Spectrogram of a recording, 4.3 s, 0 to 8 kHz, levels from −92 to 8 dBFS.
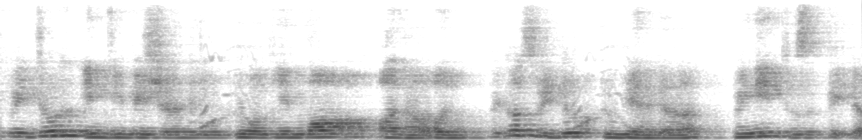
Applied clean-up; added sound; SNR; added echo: neural mask model DeepFilterNet 3.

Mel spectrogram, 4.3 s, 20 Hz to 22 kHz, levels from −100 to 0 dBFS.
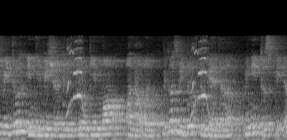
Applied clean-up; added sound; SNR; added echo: none; Dog; 8 dB; reverberation time 1.2 s.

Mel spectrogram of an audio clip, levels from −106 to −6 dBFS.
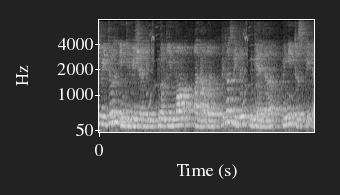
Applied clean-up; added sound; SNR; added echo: neural separator model SepFormer DNS4.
